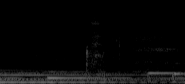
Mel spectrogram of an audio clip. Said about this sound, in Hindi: देखो ये कागज़ भी भीग गया है इसकी स्याही धुल जाए उससे पहले आ जाओ बारिश रुक जाए उससे पहले आ जाओ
